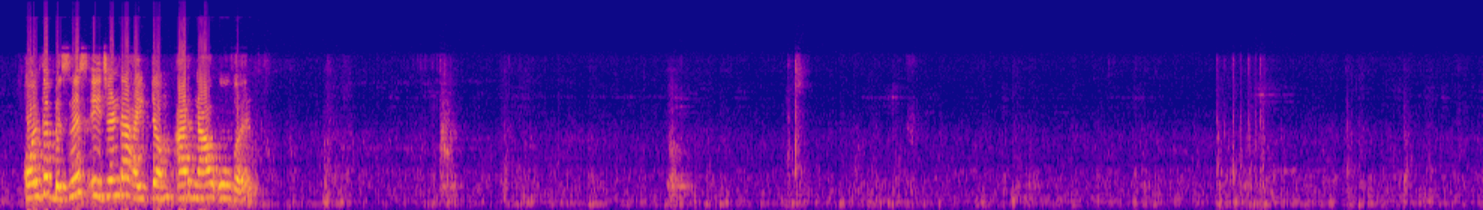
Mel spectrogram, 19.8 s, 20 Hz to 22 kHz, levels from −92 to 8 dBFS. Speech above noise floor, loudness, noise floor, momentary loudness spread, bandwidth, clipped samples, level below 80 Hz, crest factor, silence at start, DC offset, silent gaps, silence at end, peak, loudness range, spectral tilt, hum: 47 dB; -9 LUFS; -55 dBFS; 28 LU; 16 kHz; 0.3%; -54 dBFS; 16 dB; 0.3 s; under 0.1%; none; 10.8 s; 0 dBFS; 12 LU; -2.5 dB/octave; none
